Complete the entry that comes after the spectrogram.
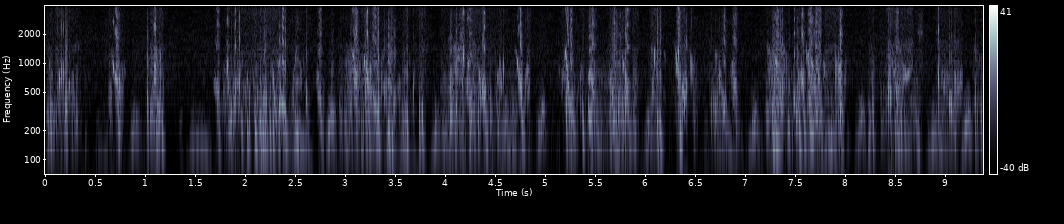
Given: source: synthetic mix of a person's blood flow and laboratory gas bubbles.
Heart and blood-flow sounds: Doppler ultrasound of blood flow; precordium
0.00-0.37 s: bubbles
0.62-0.81 s: bubbles
1.00-1.23 s: bubbles
1.69-2.67 s: bubbles
2.71-2.81 s: bubbles
2.93-3.83 s: bubbles
3.94-4.88 s: bubbles
5.13-5.95 s: bubbles
6.03-6.21 s: bubbles
6.28-6.54 s: bubbles
6.64-6.98 s: bubbles
7.19-8.03 s: bubbles
8.22-8.80 s: bubbles
8.90-9.19 s: bubbles
9.27-9.39 s: bubbles
From the record:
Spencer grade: 4 (maximum detectable bubble signal sounding continuously throughout systole and diastole of every cardiac period, and overriding the amplitude of the normal cardiac signals); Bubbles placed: only in the low amplitude regions of the cardiac cycle

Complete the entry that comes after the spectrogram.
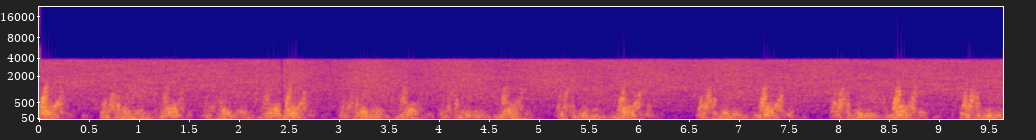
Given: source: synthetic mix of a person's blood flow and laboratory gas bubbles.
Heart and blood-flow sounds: Doppler ultrasound of blood flow; precordium
no bubbles
From the record:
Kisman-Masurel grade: 000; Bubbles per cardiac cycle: 0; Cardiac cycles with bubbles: 0%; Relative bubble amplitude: no bubbles discernible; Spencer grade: 0 (complete lack of bubble signals)

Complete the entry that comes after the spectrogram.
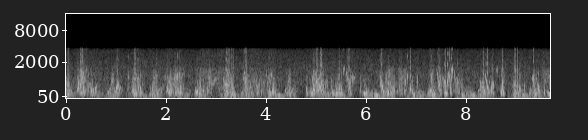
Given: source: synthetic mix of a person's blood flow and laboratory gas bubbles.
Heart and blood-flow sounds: Doppler ultrasound of blood flow; precordium
0.00-0.17 s: bubbles
0.21-0.65 s: bubbles
0.96-1.11 s: bubbles
1.22-1.27 s: bubbles
1.30-1.56 s: bubbles
1.69-2.39 s: bubbles
2.56-3.39 s: bubbles
3.53-4.22 s: bubbles
4.45-4.52 s: bubbles
4.77-5.79 s: bubbles
5.87-6.04 s: bubbles
6.25-6.94 s: bubbles
6.99-7.07 s: bubbles
7.27-7.94 s: bubbles
8.24-8.80 s: bubbles
8.93-9.21 s: bubbles
9.29-9.69 s: bubbles
From the record:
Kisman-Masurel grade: 343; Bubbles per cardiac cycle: rolling drumbeat, 9 or more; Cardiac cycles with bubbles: 100%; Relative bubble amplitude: loud (0.450 to 0.775); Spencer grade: 3 (all of the cardiac periods contain showers or single bubble signals, but not dominating or overriding the cardiac motion signals); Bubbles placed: anywhere in the cardiac cycle

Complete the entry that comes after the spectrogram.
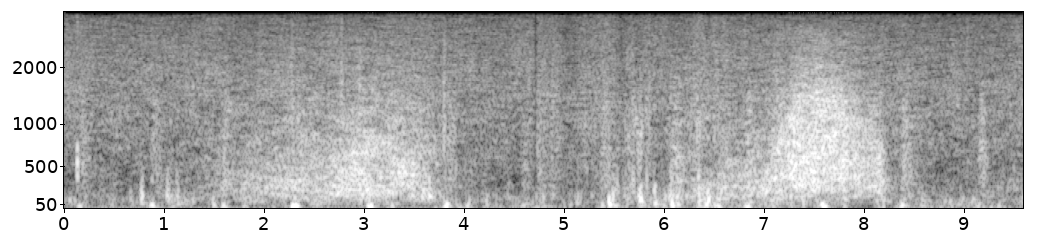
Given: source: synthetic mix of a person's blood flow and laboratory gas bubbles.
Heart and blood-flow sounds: Doppler ultrasound of blood flow; subclavian vein
0.10-0.17 s: bubbles
3.21-3.79 s: bubbles
5.48-5.85 s: bubbles
6.29-6.39 s: bubbles
From the record:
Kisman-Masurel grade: 121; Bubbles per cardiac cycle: 1 to 2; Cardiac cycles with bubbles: 10 to 50%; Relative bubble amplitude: barely perceptible (0.100 to 0.250); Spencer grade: 2 (many but less than half of the cardiac periods contain bubble signals, singularly or in groups); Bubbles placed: anywhere in the cardiac cycle

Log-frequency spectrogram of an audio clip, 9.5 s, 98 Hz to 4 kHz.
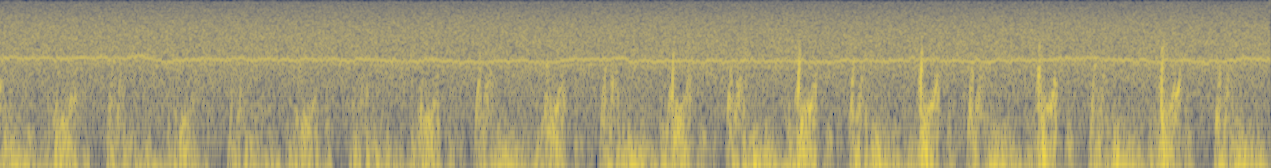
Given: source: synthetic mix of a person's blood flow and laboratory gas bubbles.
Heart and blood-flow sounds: Doppler ultrasound of blood flow; precordium
no bubbles
From the record:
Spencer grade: 0 (complete lack of bubble signals)

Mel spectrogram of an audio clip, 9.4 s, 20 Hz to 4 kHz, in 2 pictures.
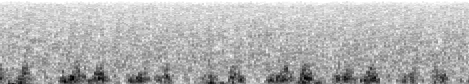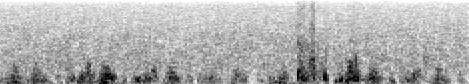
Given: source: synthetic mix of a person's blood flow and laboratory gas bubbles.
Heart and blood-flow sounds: Doppler ultrasound of blood flow; precordium
7.63-8.01 s: bubbles
8.14-8.34 s: bubbles
From the record:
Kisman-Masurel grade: 223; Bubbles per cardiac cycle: several, 3 to 8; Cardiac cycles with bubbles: 10 to 50%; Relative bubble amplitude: loud (0.450 to 0.775); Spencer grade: 2 (many but less than half of the cardiac periods contain bubble signals, singularly or in groups); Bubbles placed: anywhere in the cardiac cycle

